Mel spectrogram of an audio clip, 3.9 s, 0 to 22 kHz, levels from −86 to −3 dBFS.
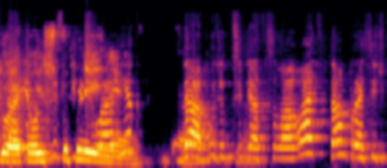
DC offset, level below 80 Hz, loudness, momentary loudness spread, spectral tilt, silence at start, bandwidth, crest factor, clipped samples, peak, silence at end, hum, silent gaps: under 0.1%; -58 dBFS; -14 LUFS; 12 LU; -4.5 dB/octave; 0 s; 14 kHz; 14 dB; under 0.1%; 0 dBFS; 0 s; none; none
